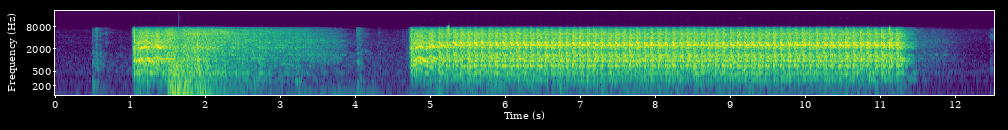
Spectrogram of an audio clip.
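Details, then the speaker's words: Starter current draw test with a load tester: two bursts of brisk, even cranking at a steady fast rate, no firing, dragging or clicking. Voltage stable at about 10.4 V, about 150–160 A draw; battery and starting system healthy. "that should tell you guys that the health of the battery is good because you can hear the cranking speed the health of the starting system is good etc"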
